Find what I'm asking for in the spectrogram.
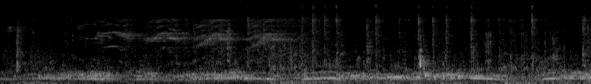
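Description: Several pigeons coo close by, soft repeated throaty calls overlapping in a gentle rolling rhythm, with light rustling in the background.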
